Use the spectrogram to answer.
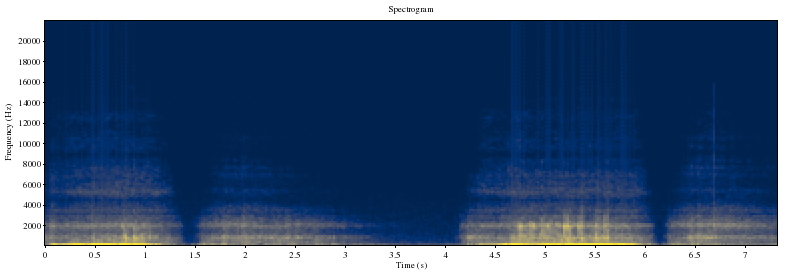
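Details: Snoring: loud, low rattling snores on each breath in, each followed by a softer breath out, about two cycles heard.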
